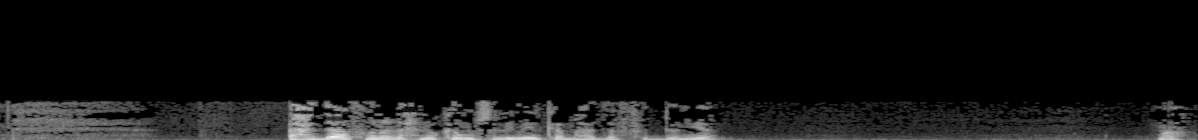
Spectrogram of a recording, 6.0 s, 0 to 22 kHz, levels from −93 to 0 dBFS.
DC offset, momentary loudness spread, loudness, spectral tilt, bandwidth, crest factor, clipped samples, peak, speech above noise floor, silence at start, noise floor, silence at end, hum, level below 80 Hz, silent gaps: under 0.1%; 25 LU; -21 LUFS; -6 dB/octave; 6.4 kHz; 22 dB; under 0.1%; -2 dBFS; 38 dB; 0.05 s; -58 dBFS; 0.05 s; none; -62 dBFS; none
